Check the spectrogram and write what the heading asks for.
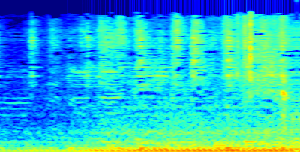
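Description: A low vehicle rumble, heard from inside a car, growing louder from about half a second in.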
